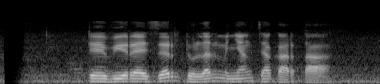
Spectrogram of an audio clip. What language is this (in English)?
Javanese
